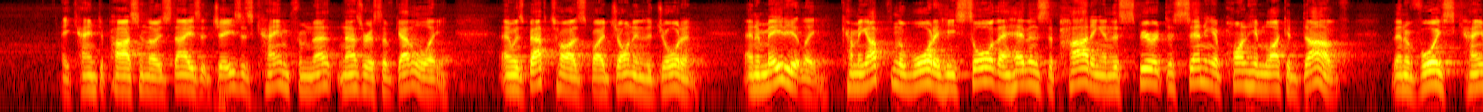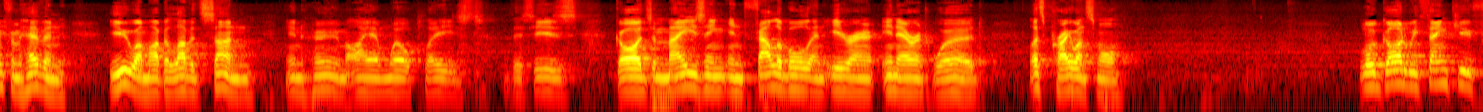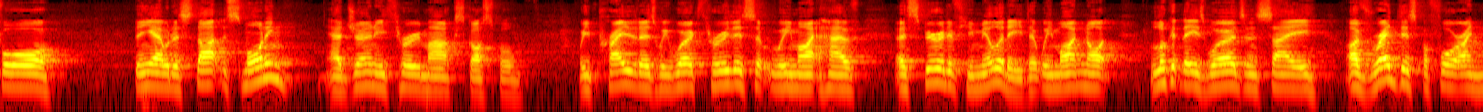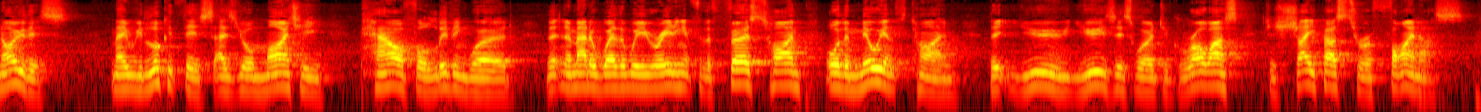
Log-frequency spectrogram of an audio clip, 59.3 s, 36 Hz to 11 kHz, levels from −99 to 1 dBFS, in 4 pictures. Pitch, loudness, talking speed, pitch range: 130 Hz, -29 LUFS, 165 wpm, 115-140 Hz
